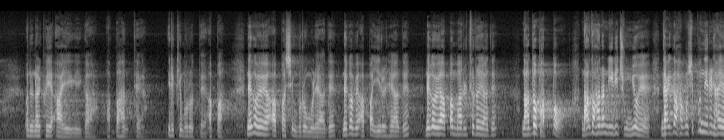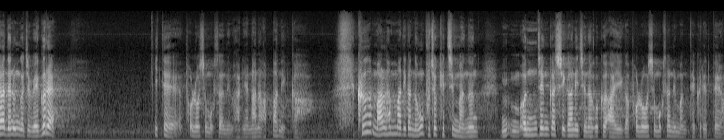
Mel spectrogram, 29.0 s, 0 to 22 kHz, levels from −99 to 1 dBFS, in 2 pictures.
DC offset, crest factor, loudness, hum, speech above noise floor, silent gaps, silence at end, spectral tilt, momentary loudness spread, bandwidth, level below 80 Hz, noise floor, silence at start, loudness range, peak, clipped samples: under 0.1%; 26 dB; -25 LUFS; none; 36 dB; none; 0 s; -2 dB/octave; 18 LU; 16 kHz; -80 dBFS; -62 dBFS; 0.05 s; 13 LU; -2 dBFS; under 0.1%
